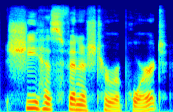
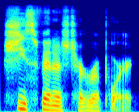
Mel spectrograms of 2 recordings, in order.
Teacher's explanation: In 95% of neutral conversation, the quick, contracted form maintains the flow. The difference between she has finished her report versus the quick, merged sound of she's finished her report. · Native speakers reduce the auxiliary have or has. We essentially swallow it down and link it immediately to the subject.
